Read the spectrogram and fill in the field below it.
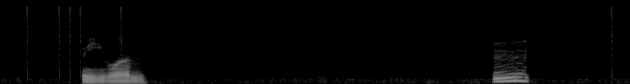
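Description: A man speaks briefly into a microphone, close by.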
